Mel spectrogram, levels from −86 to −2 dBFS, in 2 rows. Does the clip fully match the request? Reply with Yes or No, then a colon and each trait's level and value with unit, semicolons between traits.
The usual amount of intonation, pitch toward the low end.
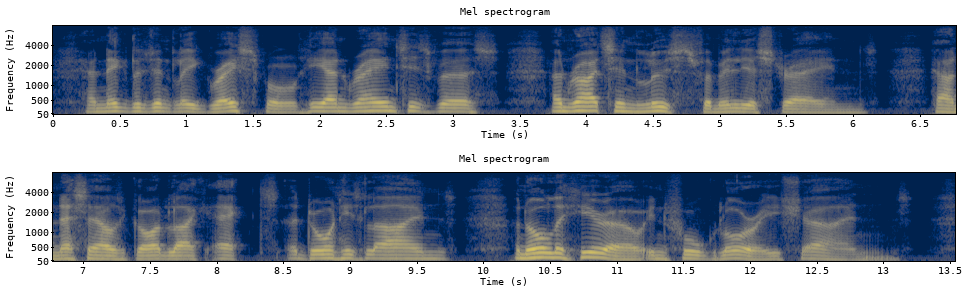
Yes: average, 3.6 semitones; low, 115 Hz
